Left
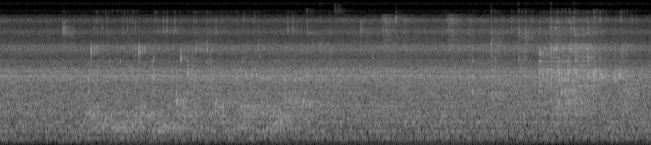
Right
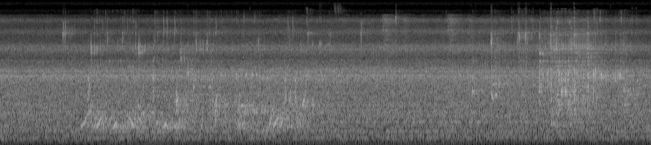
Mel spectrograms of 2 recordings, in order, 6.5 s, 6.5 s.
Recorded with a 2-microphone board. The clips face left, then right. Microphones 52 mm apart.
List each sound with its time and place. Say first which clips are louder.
0.6 s dripping: right 5 dB; 10° right (ahead or behind), 5 m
